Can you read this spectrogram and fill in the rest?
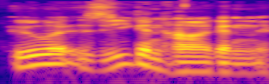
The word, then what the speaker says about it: Uwe Ziegenhagen: So tonight we have Uwe Siegenhagen, if I pronounce that correctly. – Yeah, that is more or less correct, yeah.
